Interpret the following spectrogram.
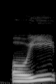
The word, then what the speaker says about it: oí: Oí has two clear vowel sounds. O-E. Don't crush it into one syllable. Let it breathe a little.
